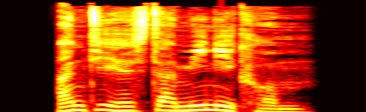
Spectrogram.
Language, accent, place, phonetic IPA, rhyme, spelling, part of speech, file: German, Germany, Berlin, [antihɪstaˈmiːnikʊm], -iːnikʊm, Antihistaminikum, noun, De-Antihistaminikum.ogg
- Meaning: antihistamine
